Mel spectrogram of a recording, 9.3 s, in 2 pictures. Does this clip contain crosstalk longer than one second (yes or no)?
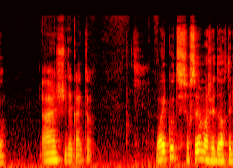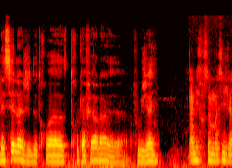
no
